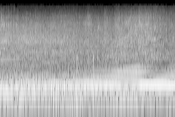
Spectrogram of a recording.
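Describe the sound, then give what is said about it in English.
Race cars roll along at a steady, moderate pace on a pace lap, their engines holding a loud, continuous low drone without revving up. No one speaks. “As they go around for another pace lap, it's probably going to be a bit of pacing because they're still trying to clean up that accident down there.”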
